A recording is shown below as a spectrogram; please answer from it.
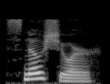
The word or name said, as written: snowshoer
